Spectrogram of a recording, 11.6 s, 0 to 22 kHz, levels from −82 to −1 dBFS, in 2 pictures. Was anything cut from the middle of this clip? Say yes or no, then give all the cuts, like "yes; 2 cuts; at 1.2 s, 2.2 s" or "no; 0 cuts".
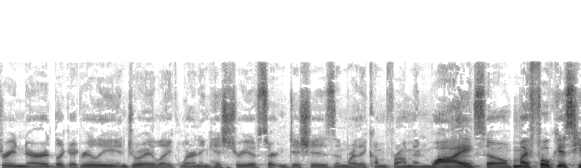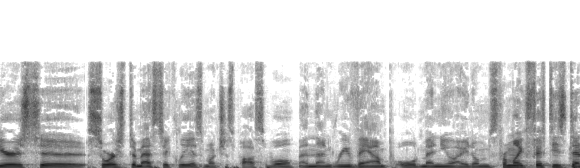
yes; 3 cuts; at 0.8 s, 5.1 s, 9.1 s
